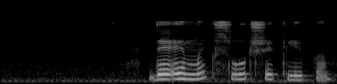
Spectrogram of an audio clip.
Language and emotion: Russian, neutral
